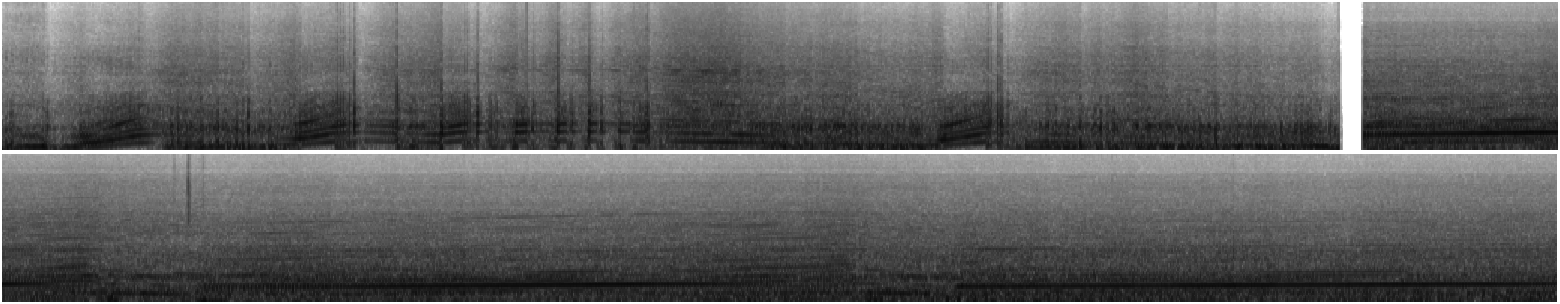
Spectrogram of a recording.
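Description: Car engine revving hard in several quick blips of the throttle. After a short break about nine seconds in, the car accelerates steadily with rising revs and one upshift about sixteen seconds in.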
